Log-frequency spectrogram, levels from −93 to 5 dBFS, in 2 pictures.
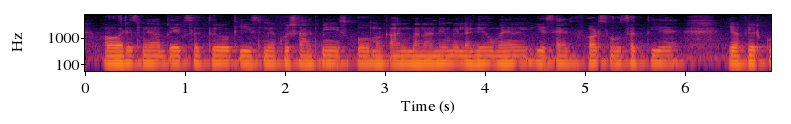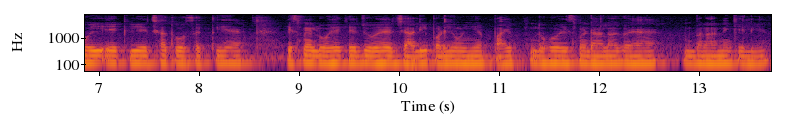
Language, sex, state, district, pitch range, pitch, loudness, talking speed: Hindi, male, Bihar, Saran, 110-115 Hz, 110 Hz, -29 LUFS, 210 wpm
